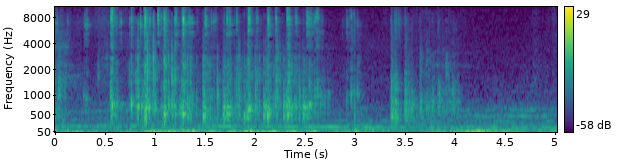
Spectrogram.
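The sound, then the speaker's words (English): Three dice are rolled for a stealth roll in a game. They rattle and clatter in a rapid, dense burst of hard clicks for a couple of seconds, then give a few last taps as they settle, fairly loud. “So I roll... 3 dice? 3 dice. You want to roll low.”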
